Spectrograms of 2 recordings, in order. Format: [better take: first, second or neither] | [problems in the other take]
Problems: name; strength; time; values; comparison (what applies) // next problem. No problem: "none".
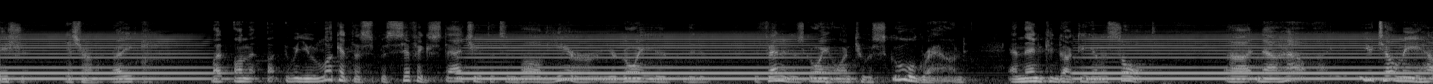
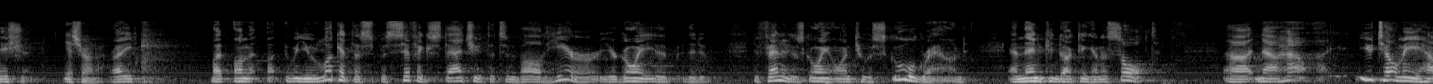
second | background sound (Wind instrument, woodwind instrument); 3 dB above the speech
